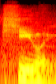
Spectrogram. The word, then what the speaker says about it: Keeley: It's pronounced Keeley, by the way.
